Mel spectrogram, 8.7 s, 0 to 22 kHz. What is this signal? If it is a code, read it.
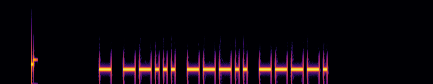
Morse code, heard as a keyed tone, about 15 wpm, 700 Hz. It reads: T789
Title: Numbers - Contest Style - 4-Digit 15wpm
